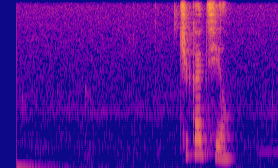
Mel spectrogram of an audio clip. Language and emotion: Russian, neutral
